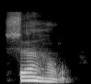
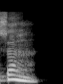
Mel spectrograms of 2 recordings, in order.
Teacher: Jadi diseret ya, syahr. Dan kedengaran rohnya tetap ada, jangan syah, rohnya hilang, tidak.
